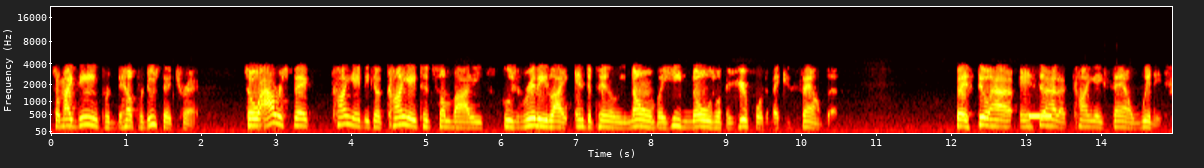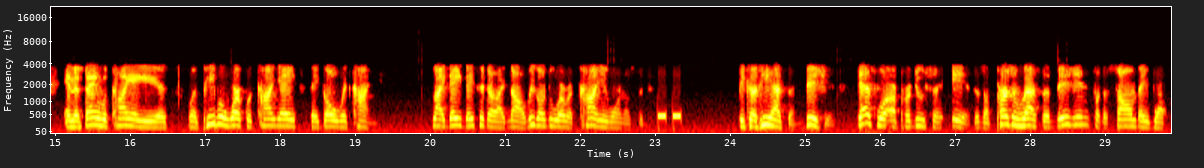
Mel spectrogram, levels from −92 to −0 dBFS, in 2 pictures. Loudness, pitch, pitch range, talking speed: -22 LUFS, 160 Hz, 140-185 Hz, 200 wpm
